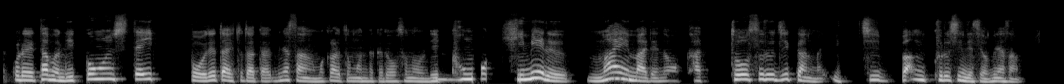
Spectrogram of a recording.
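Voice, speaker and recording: Somewhat breathy and dark, mellow in tone, a woman speaks at a moderate pace with fairly low pitch and very wide pitch swings, the sound dry and close with no echo against a quiet background. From Japan, Gifu. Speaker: support worker for abuse survivors. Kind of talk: interview testimony. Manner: hesitant, many fillers.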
